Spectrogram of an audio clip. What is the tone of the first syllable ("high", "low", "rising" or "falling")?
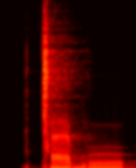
low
